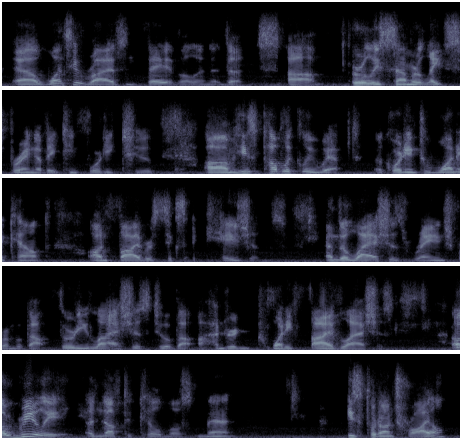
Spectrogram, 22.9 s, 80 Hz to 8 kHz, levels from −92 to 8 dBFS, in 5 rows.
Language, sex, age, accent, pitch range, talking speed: English, male, 50-69, American, 120-160 Hz, 135 wpm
